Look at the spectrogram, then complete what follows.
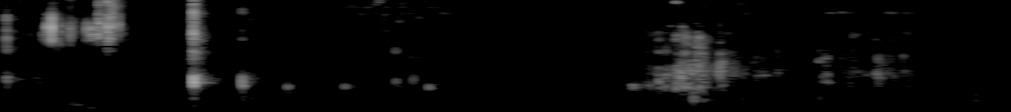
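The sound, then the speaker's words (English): Quiet sipping of a drink: a few wet mouth clicks and smacks, then a soft gulping swallow in the middle, followed by faint lip sounds, with no talking. “Let me have a sip.”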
